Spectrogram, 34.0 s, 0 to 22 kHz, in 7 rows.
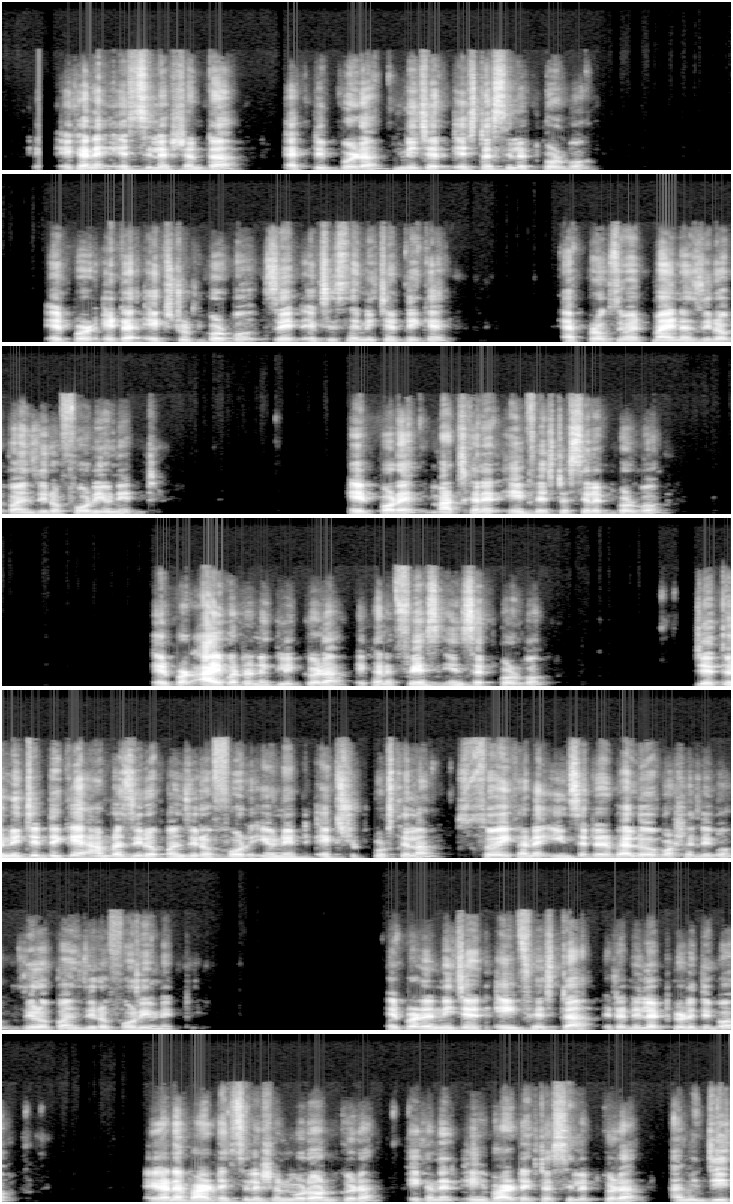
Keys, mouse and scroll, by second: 0.2 click, 1.0-2.3 shift+middle drag, 2.3 shift+click, 2.7-3.9 shift+middle drag, 3.9 scroll up 2, 4.4-5.4 shift+middle drag, 5.4-6.1 typing, 8.4 click, 9.1-10.1 typing, 10.1 click, 10.2 Return, 11.0-11.3 scroll down 4, 11.3 middle click, 12.2 click, 13.1 shift+middle click, 13.6 scroll up 1, 16.0 i, 16.1 i, 19.1 Escape, 22.1-24.5 drag, 23.8-24.7 typing, 25.0 Return, 25.1 Return, 26.7 click, 28.2 x, 30.5-31.7 drag, 32.0 g, 33.7 g, 33.8 g.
